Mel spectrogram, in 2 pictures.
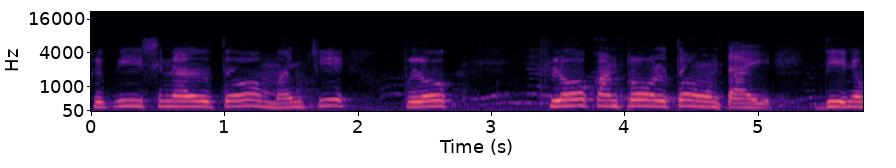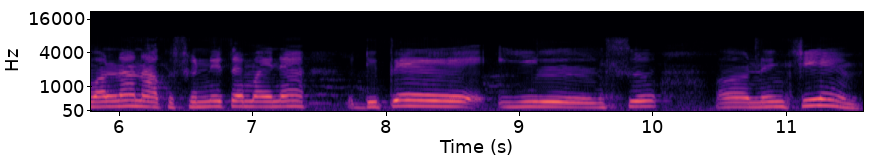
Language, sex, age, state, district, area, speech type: Telugu, female, 60+, Telangana, Ranga Reddy, rural, spontaneous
